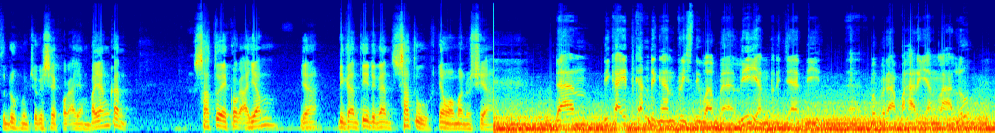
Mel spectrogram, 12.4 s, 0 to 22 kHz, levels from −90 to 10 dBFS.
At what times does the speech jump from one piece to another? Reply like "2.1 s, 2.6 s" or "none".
6.1 s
